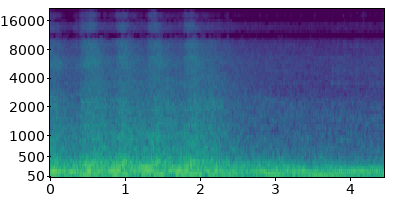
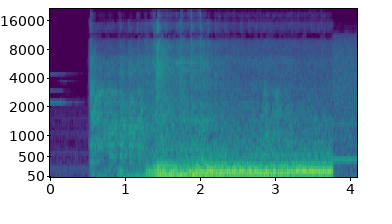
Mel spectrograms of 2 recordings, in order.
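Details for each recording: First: Chassis-swapped 1965 Mustang with twin turbos, deep petrol engine revving repeatedly on the ground, with a rough, puffing edge on the exhaust note from an exhaust leak. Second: Chassis-swapped 1965/1966 Mustang started for the first time in about six months: quick crank, then it catches and settles into a deep, steady idle without misses or knocks; a clean, healthy start.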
